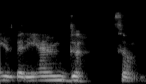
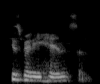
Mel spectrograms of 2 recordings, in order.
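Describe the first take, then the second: First: The D sound in handsome is clearly pronounced. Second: The D sound in handsome is left out. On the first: The speaker calls it wrong. "But you don't say he's very handsome because it's gonna take longer" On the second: The speaker calls it right. "So what you do is that you drop the D"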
